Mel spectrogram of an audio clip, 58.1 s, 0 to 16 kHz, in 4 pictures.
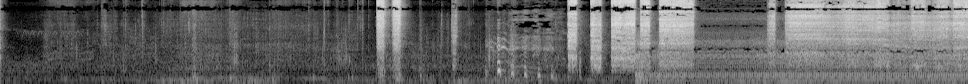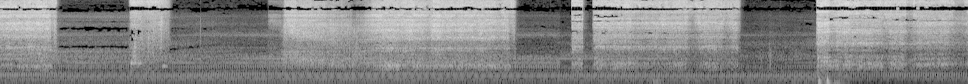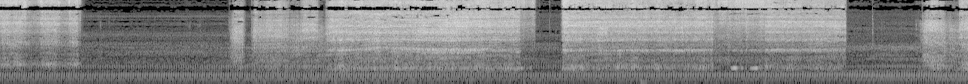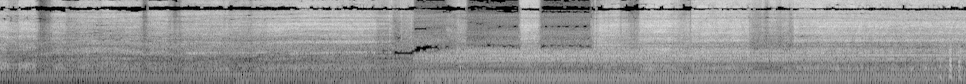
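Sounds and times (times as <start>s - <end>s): air compressor humming: 2.1s - 58.0s
air blow gun hissing: 5.6s - 6.1s, 8.5s - 10.5s, 11.4s - 25.7s, 26.7s - 30.3s, 32.4s - 41.8s, 42.8s - 58.0s.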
